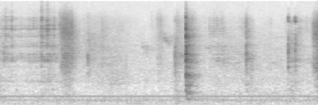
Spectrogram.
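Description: A hand drill turns with a soft whirring.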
